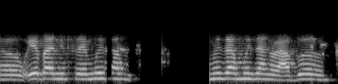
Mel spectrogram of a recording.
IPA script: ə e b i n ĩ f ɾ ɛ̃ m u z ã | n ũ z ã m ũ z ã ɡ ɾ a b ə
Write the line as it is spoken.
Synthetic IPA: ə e b a n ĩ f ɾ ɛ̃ m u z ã | m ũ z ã m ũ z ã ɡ l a b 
